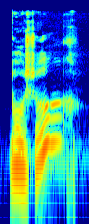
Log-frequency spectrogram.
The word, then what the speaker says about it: bonjour: Bonjour.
